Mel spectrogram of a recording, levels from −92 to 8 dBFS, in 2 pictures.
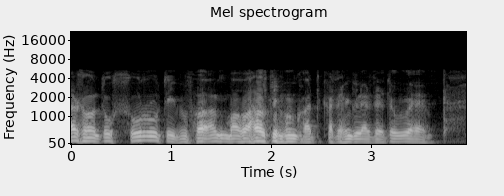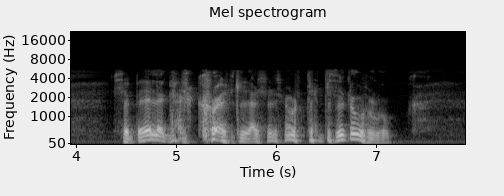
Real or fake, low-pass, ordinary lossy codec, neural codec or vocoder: real; 5.4 kHz; none; none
